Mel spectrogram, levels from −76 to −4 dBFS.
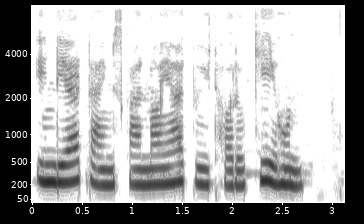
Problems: none marked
